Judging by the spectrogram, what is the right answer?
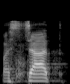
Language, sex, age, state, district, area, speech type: Sanskrit, male, 18-30, Karnataka, Raichur, rural, read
